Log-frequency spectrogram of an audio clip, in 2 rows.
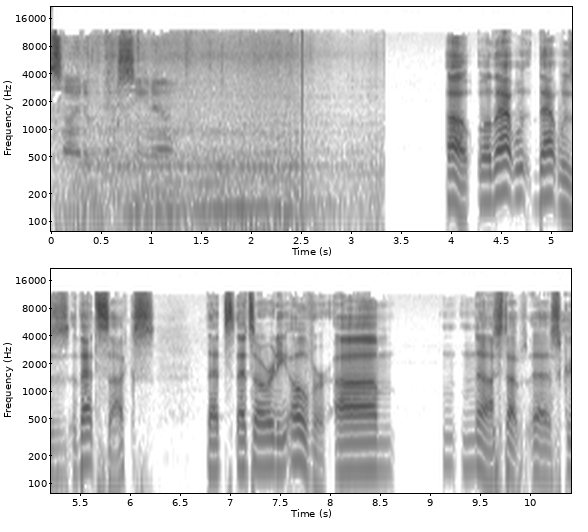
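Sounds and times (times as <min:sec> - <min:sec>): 
car engine rumble inside a moving car: 0:00.0 - 0:03.4
speech: 0:00.1 - 0:01.6, 0:04.0 - 0:10.3.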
